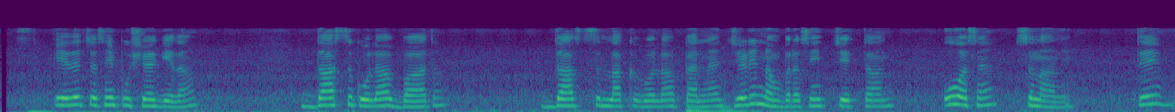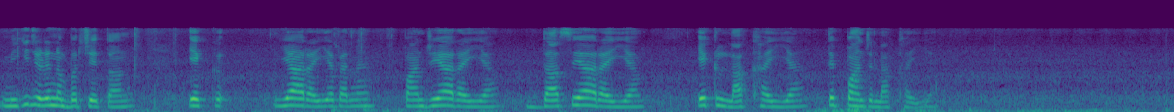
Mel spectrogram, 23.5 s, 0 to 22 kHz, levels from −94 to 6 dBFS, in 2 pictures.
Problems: constant background noise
